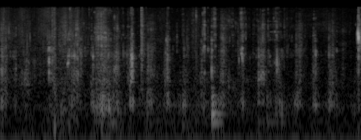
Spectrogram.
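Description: Close-miked chewing: scattered wet mouth clicks and smacks of food being eaten, with one sharp click near the end.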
